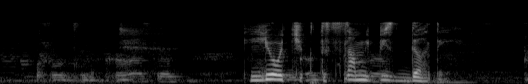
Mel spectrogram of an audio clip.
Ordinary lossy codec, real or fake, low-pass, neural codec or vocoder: none; real; 7.2 kHz; none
